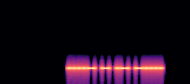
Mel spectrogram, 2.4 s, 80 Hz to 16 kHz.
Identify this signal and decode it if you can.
Morse code, heard as a keyed tone, about 40 wpm, 700 Hz. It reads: 4TA6
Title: All Cut Numbers - 4-Digit 40wpm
